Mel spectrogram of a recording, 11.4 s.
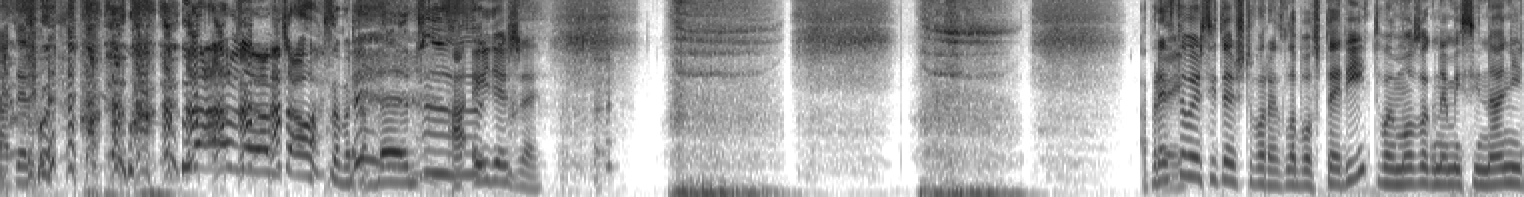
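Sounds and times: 
laughter: 0.0 - 4.6
speech: 0.1 - 5.2, 8.6 - 11.4
breathing exercise inhale and exhale: 4.1 - 8.5.

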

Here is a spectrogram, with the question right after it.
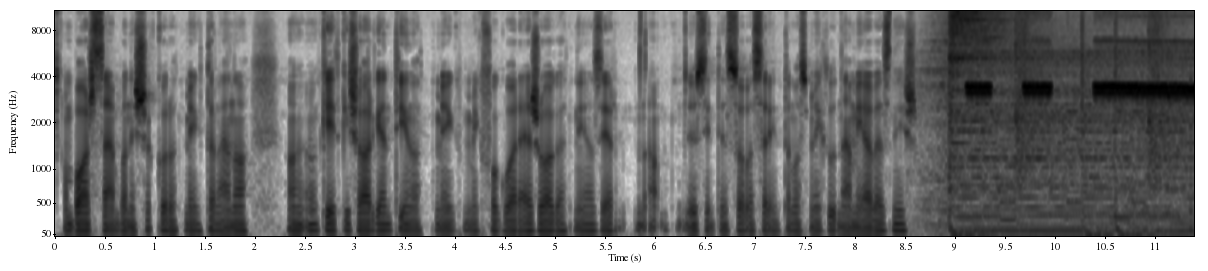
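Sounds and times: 
speech: 0.1 - 9.6
triple referee whistle blast: 9.0 - 11.3.

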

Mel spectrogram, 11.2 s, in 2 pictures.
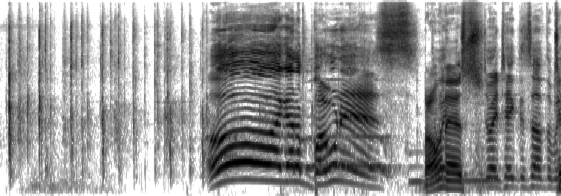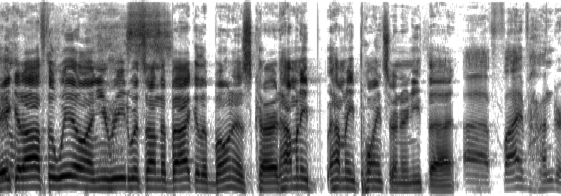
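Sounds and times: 
a few people clapping hands: 0.0 - 3.5
speech: 2.1 - 11.2.

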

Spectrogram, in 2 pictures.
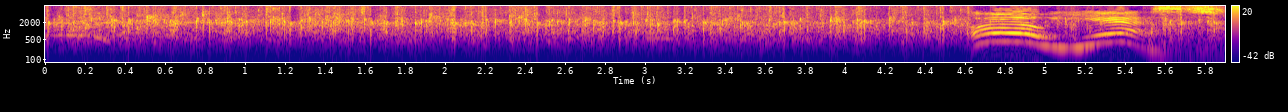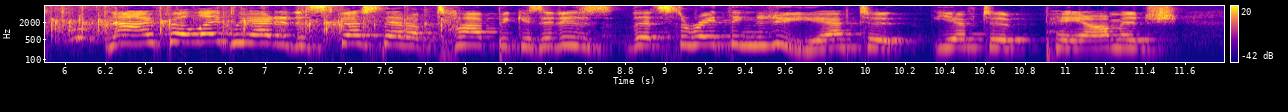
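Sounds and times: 
crowd, audience applause: 0.0 - 7.8
speech: 5.0 - 11.7.

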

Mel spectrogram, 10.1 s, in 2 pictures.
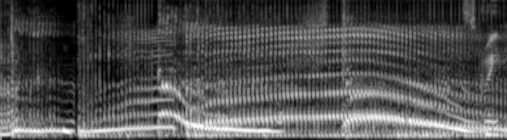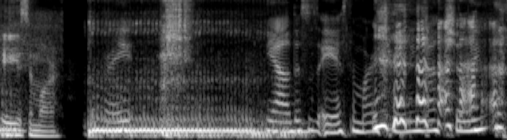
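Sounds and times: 
voice imitating an engine starting: 0.2 - 7.1
speech: 8.0 - 10.1
laughter: 8.8 - 10.1.

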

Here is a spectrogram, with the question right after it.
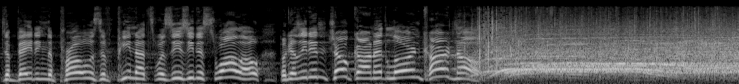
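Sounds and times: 
speech: 0.0 - 5.3
studio audience applauding: 4.8 - 7.3
faint cheering: 4.9 - 7.3.

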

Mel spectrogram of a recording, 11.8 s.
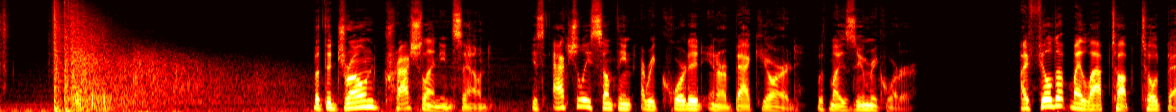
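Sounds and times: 
rifle gunfire sound effect: 0.0 - 4.0
speech: 3.1 - 9.2, 10.2 - 11.7.

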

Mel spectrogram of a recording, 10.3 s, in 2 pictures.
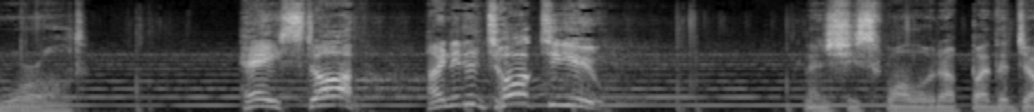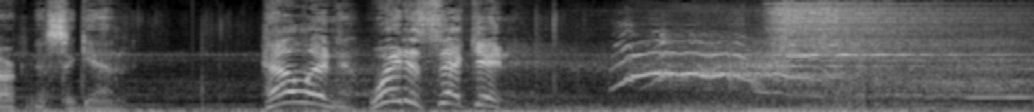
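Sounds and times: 
speech: 0.1 - 0.5, 1.2 - 7.9
heavy low rumble: 4.9 - 10.3
woman screaming in audio drama: 8.2 - 9.4.

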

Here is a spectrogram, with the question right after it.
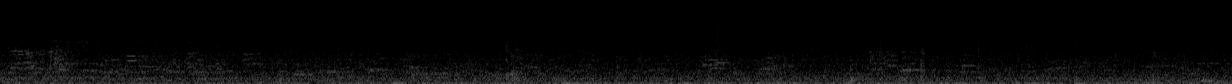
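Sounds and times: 
flower sellers greeting customers and chatting: 0.0 - 5.8, 6.5 - 12.2
people walking through the market: 6.0 - 10.0.

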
